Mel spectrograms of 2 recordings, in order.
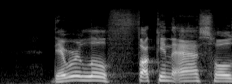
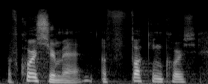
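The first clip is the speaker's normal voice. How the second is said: ordinary delivery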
